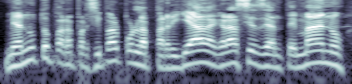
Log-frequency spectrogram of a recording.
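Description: A Mexican man hosting a sports radio show, reading listener messages in brisk, chatty, teasing banter. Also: high-pitched, fairly bright tone. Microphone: studio microphone.

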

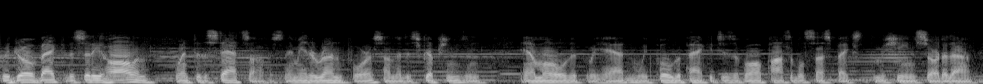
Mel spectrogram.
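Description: Deadpan american cop narrating his case, really low voice, old lo-fi radio with music. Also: brisk. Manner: deadpan, matter-of-fact, polite. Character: terse, businesslike male police detective narrating his case. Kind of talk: 1950s radio police drama, clipped procedural narration. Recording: narrow, lo-fi vintage radio, music behind.

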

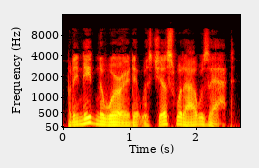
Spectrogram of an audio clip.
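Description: A man's voice: lowish voice, brisk, a little mellow, dry recording, natural voice. A man voicing a smug, long-winded old con man in an audiobook, with pompous, falsely learned talk and folksy grammar. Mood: pious, smooth.

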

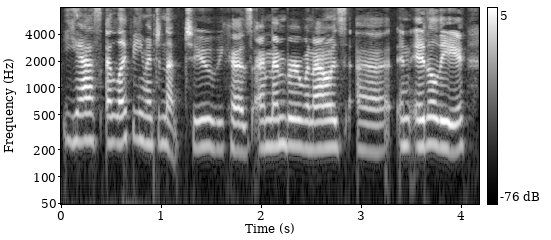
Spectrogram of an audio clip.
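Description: A woman's voice: on the high side, steady tone, quick pace, crowd noise. A woman hosting a podcast, chatting casually and gushing with praise for her guest. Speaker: podcast host. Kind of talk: casual interview chat.

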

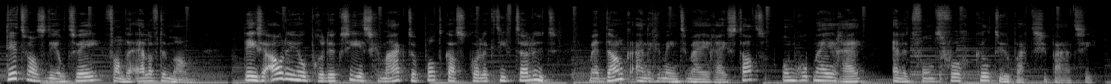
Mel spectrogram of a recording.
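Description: Low-voiced woman co-narrating a documentary. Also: animated, normal speed, dark tone, faint music behind. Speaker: podcast co-narrator.

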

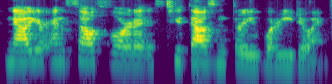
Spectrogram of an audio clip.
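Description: A woman hosting a casual podcast, prompting the guest with questions and quick reactions. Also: mid-range voice, steady tone, gravelly, sharp tone. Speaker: host.

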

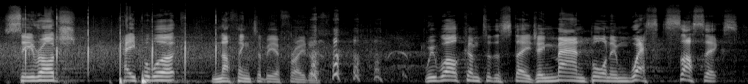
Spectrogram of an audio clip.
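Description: A man's voice: fairly high pitch, measured pace, a crowd in the background, background noise. A British man co-hosting a live football show on stage with a playful delivery. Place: on stage in a large theater. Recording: reverberant theater hall.

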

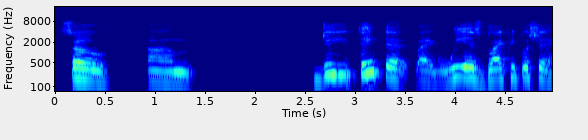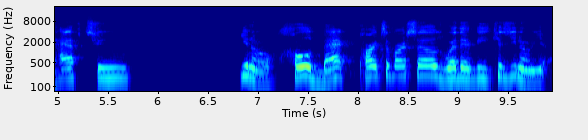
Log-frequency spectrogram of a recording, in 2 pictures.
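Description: A man's voice: high voice, unhurried, a little mellow. A young man moderating a casual group discussion, thoughtful and rambling with many fillers.

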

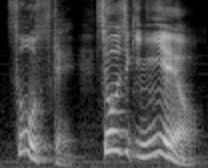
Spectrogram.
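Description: A woman's voice: fairly high pitch, huge pitch swings, slow, fairly bright tone, exaggerated voice. A woman playing an accusing, blunt young schoolboy with a Kansai accent in a radio drama.

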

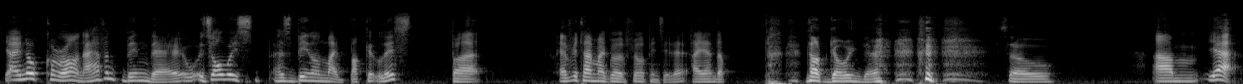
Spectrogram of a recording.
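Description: A woman hosting a relaxed interview, asking questions informally and feeling her way into each one. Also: low voice, unhurried. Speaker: interviewer, host. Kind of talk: casual conversational interviewing.

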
